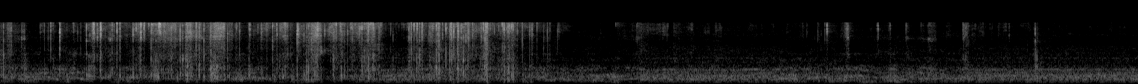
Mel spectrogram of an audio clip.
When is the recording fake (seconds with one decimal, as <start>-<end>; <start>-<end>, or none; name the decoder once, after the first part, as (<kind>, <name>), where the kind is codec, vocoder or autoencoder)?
0.0-3.5 (codec, SNAC); 5.1-6.4; 7.8-9.6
